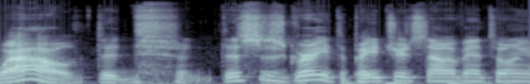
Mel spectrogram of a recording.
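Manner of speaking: mocking, sarcastic, ironic tone. Recalling a player joining the patriots, said in a sarcastic way. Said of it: "I'm saying it sarcastically".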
